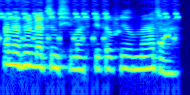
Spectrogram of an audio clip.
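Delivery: usual speaking voice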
